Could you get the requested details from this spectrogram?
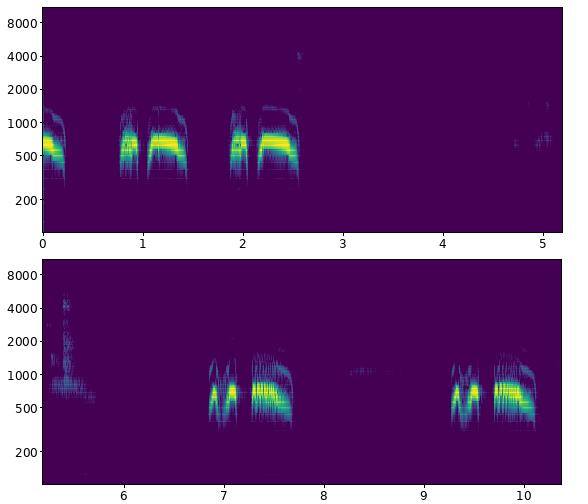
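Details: Spotted dove hen calling in the thúc gù style used as a lure: three sets of two-part hooting coos, each a short wobbly note and a drawn-out falling one, with a faint brief noise in a gap.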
